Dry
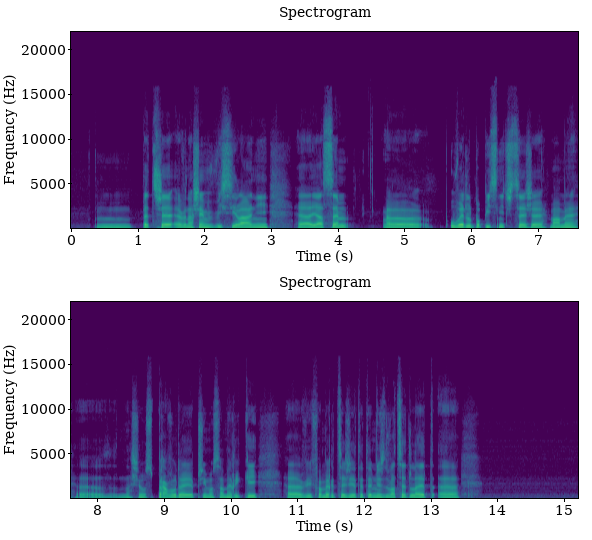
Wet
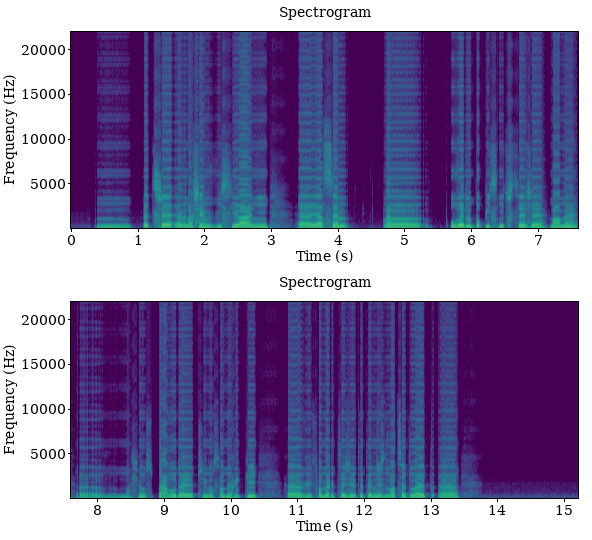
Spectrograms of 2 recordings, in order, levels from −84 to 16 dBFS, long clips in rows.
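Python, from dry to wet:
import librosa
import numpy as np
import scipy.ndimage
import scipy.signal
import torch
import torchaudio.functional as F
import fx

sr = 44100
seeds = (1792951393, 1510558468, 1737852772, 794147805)

p1 = fx.env_lowpass(x, sr, base_hz=1600.0, full_db=-15.5)
p2 = fx.sample_hold(p1, sr, seeds[0], rate_hz=3100.0, jitter_pct=0)
p3 = p1 + (p2 * librosa.db_to_amplitude(-5.0))
y = p3 * librosa.db_to_amplitude(-1.0)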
